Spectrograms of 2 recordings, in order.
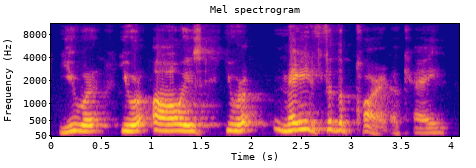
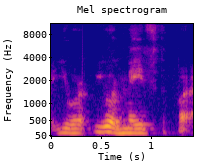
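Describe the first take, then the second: First: Louder and higher, pressing each word; emphatic insisting. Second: Said in the usual way. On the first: Real, not acted. Reassuring the restless knife spirit, loud emphatic insistence. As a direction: insist hard that he was made for it.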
